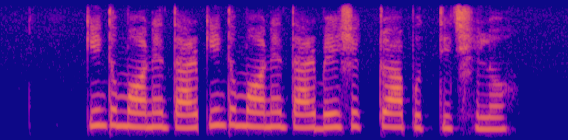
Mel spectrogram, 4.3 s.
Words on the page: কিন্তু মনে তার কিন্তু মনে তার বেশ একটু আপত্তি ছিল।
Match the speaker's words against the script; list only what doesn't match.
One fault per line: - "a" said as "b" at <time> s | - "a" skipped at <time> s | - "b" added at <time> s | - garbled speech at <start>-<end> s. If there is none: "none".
none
